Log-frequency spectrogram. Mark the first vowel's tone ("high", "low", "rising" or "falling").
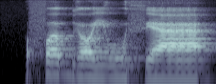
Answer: high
